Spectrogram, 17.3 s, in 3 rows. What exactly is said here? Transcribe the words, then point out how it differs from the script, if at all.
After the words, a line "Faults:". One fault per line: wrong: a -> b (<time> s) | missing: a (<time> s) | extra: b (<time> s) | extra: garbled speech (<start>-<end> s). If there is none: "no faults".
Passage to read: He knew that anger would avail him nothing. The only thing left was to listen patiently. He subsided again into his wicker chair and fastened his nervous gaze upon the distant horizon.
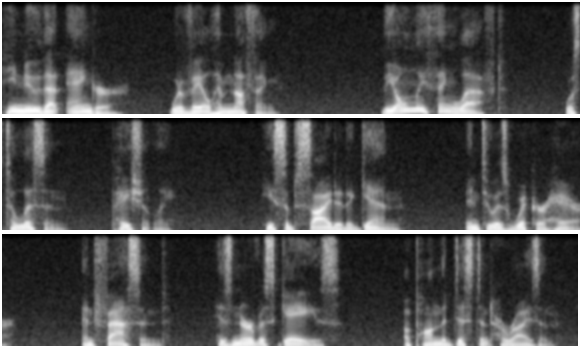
He knew that anger would avail him nothing. The only thing left was to listen patiently. He subsided again into his wicker hair and fastened his nervous gaze upon the distant horizon.
Faults:
wrong: chair -> hair (11.2 s)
